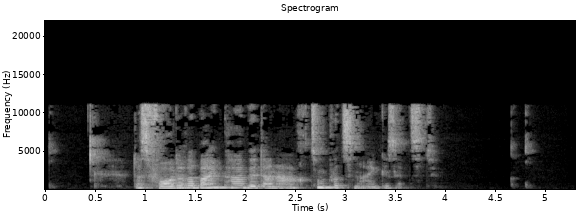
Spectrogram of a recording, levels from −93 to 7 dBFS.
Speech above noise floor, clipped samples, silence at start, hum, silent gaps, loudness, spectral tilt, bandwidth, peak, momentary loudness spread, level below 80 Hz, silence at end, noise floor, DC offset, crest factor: 58 dB; under 0.1%; 0.45 s; none; none; -20 LUFS; -2 dB/octave; 12 kHz; -2 dBFS; 12 LU; -70 dBFS; 0.45 s; -78 dBFS; under 0.1%; 22 dB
